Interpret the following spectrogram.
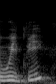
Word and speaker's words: Kewpie: Kewpie, mais c'est Whippy, on dit Whippy.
